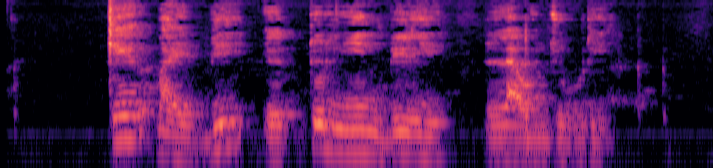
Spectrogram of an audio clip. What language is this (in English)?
Mbum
